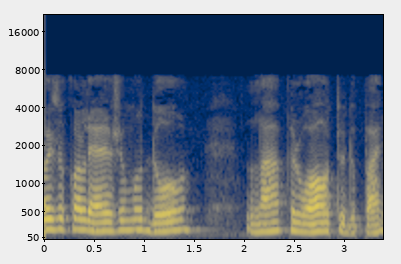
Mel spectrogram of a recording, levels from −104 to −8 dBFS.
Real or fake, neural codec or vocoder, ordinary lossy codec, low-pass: real; none; MP3, 48 kbps; 7.2 kHz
